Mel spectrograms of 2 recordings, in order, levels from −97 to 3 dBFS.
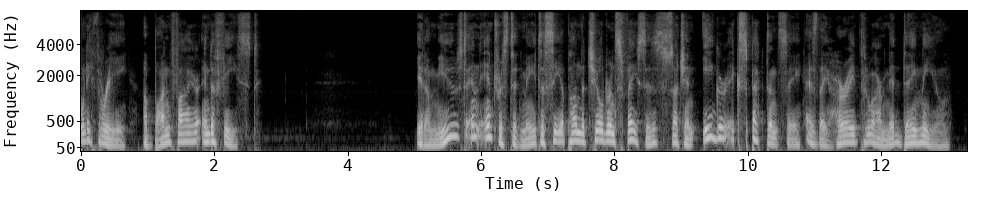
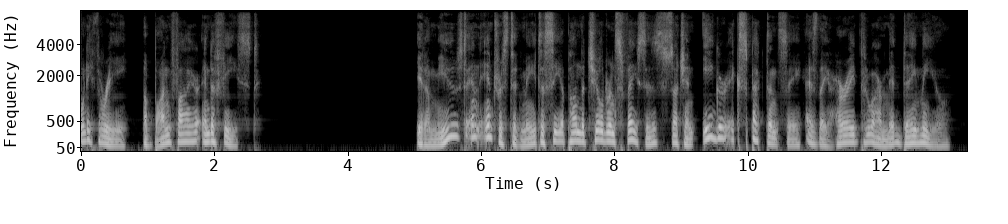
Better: first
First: none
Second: noise reduction (neural mask model DeepFilterNet 3)

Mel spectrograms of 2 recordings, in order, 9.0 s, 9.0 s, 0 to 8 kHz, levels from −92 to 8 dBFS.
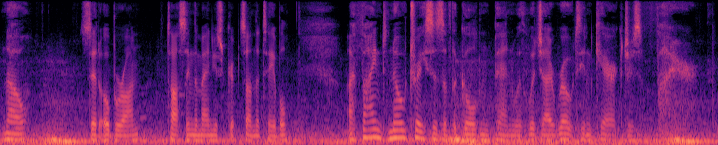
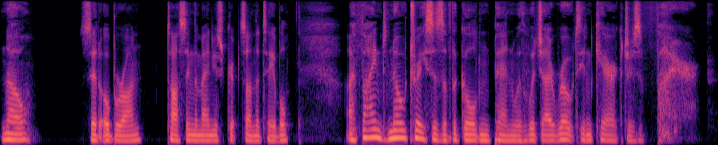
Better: second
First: background sound (Train); as loud as the speech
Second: none

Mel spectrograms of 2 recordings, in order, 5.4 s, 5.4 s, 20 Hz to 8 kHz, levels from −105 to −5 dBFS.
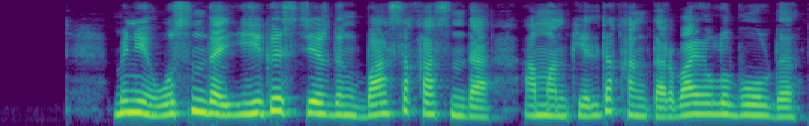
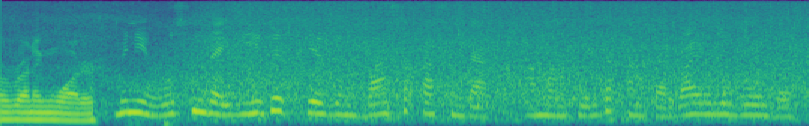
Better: first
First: none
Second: background sound (Stream); as loud as the speech

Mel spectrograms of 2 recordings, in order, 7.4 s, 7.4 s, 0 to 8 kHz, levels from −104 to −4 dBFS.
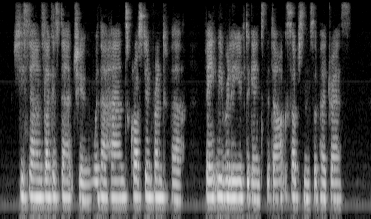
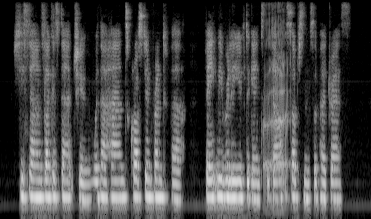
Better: first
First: none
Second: noise reduction (neural mask model RNNoise)

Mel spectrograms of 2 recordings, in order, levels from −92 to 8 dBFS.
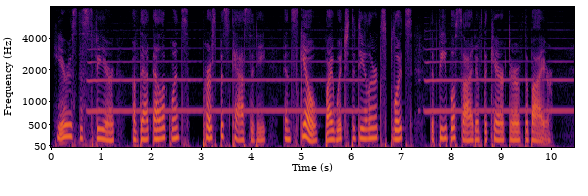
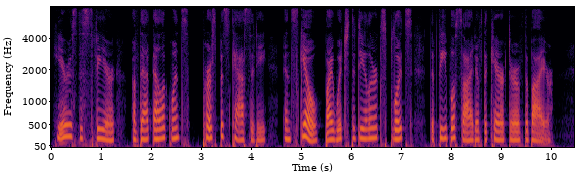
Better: second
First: background sound (Trumpet); 16 dB below the speech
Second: none

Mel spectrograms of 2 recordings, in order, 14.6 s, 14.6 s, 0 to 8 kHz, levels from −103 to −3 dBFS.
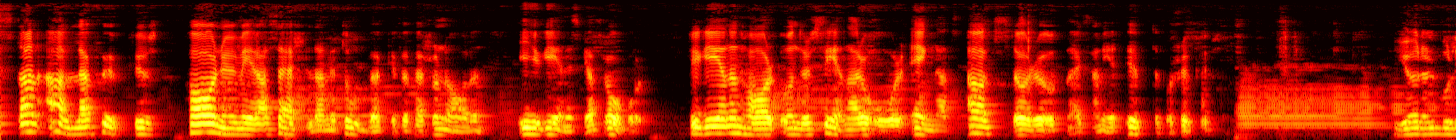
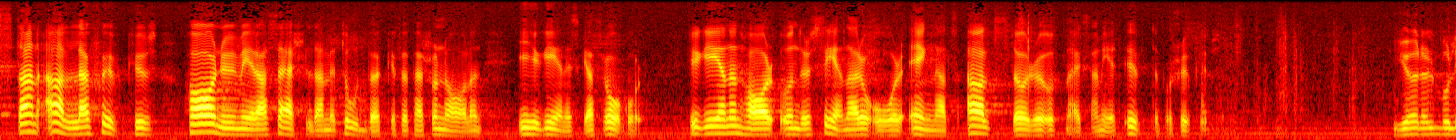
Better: second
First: noise reduction (classical method WPE with log-MMSE)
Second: none

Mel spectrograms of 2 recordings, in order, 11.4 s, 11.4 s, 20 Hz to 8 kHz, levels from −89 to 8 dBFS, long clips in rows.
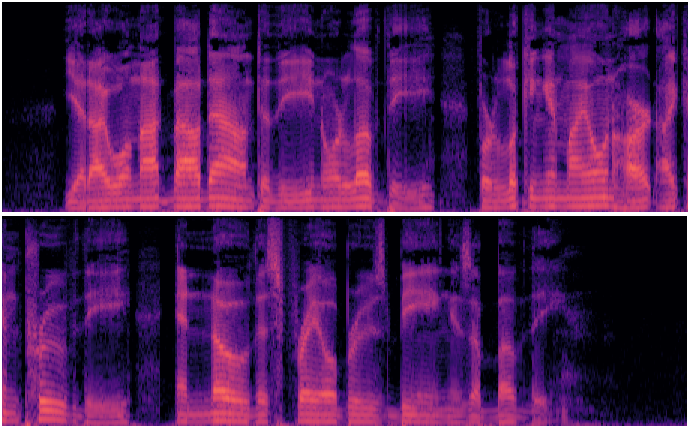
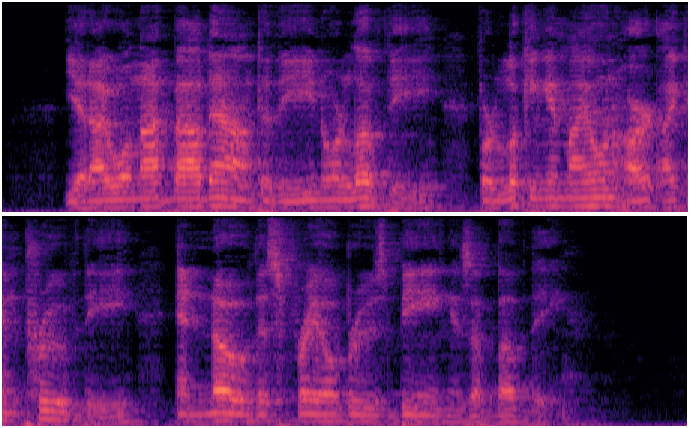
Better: first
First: none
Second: room echo; dies away in 1 s

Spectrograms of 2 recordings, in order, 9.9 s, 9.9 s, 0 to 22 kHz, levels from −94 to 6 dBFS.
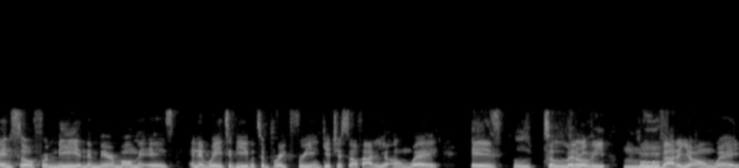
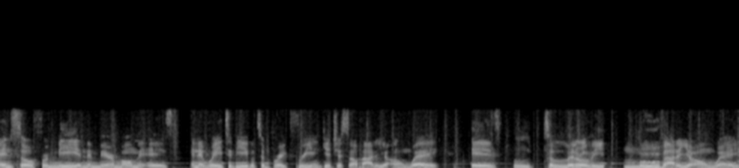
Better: first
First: none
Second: noise reduction (neural mask model RNNoise)

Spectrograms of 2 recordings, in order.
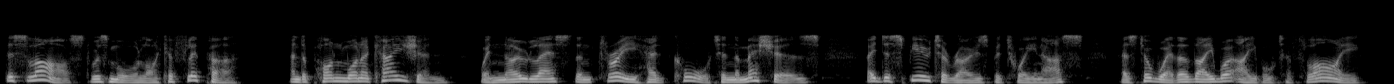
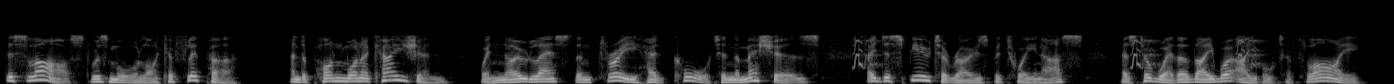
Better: first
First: none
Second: background sound (Animal); 17 dB below the speech

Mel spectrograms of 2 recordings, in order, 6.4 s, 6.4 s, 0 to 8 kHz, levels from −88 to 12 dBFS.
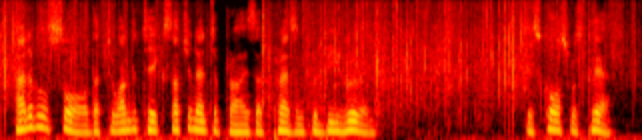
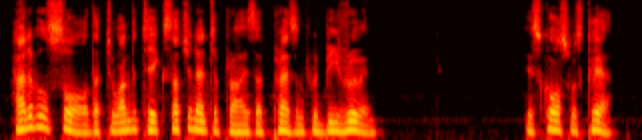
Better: second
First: background sound (Crumpling, crinkling); 14 dB below the speech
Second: none

